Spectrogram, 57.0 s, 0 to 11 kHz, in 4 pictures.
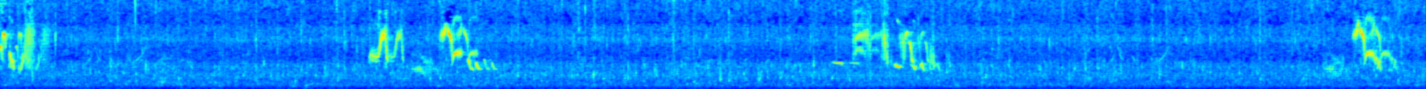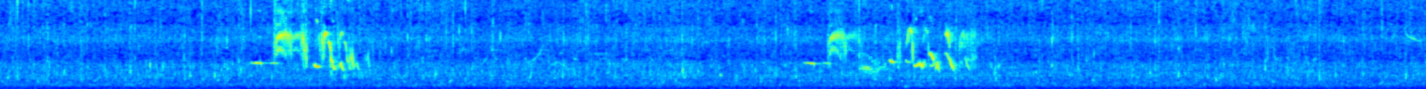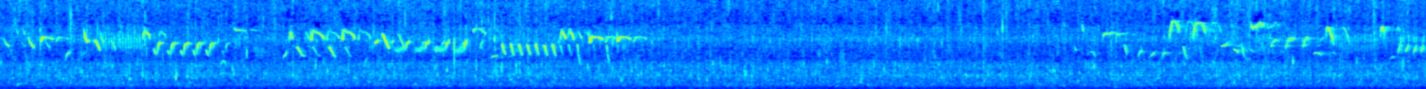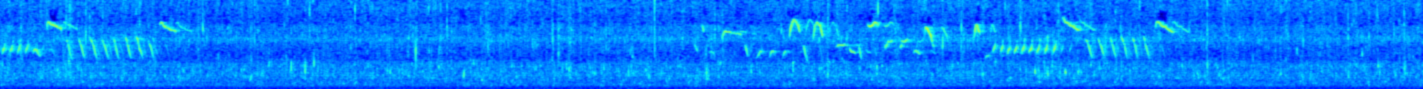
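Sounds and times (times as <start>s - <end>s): river flowing: 0.0s - 57.0s
birds chirping and twittering: 3.7s - 4.9s, 8.5s - 9.4s.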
